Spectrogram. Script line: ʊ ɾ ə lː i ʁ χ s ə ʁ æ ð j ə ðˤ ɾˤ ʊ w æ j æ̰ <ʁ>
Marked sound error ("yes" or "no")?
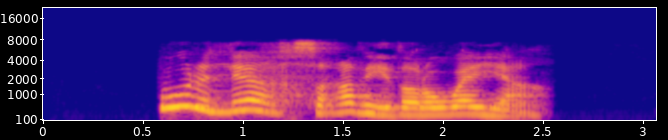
yes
